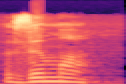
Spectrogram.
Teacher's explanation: останній склад зима голосний вимовляється з наближенням до е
